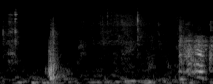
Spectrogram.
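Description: A brief human vocal sound about half a second in, then a longer, breathier one near the end, over a low background hum.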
